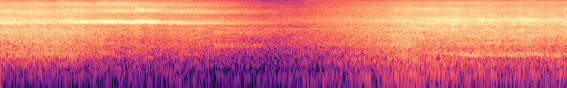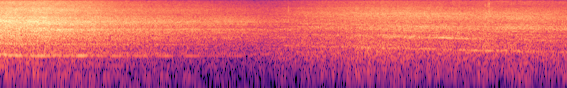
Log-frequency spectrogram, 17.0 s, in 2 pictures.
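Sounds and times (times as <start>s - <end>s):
train wheels rushing on rails: 4.6s - 11.8s.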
